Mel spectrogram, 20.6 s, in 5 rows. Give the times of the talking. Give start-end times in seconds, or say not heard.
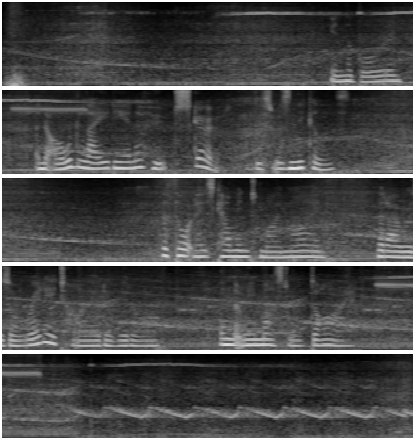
3.2-7.6, 9.8-15.9.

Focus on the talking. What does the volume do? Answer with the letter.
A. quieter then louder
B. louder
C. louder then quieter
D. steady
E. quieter
D.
